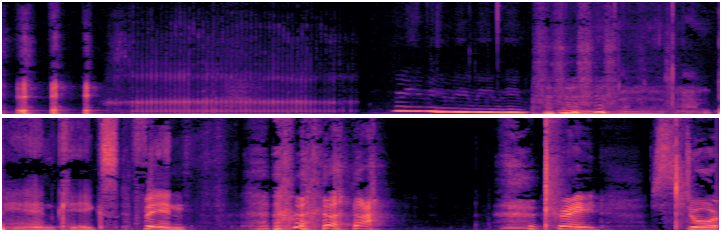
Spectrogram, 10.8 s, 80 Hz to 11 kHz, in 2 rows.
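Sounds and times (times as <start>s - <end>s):
speech: 0.2s - 0.5s, 4.1s - 8.3s, 9.3s - 10.7s
person imitating a cartoonish snore: 0.8s - 2.7s
laughter: 4.0s - 5.0s, 7.3s - 8.4s.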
